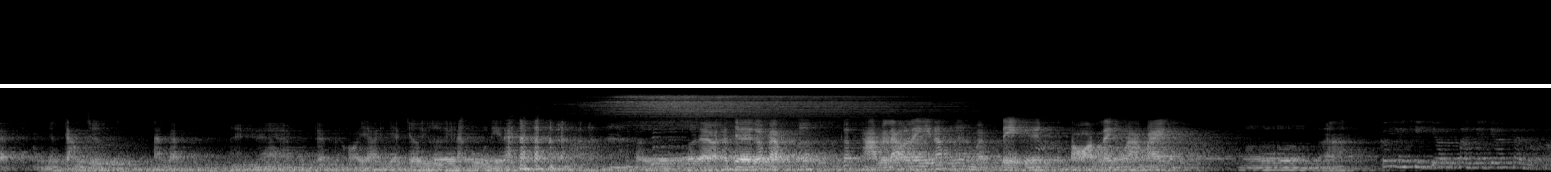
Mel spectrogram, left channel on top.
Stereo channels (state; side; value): silent; left; digital silence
